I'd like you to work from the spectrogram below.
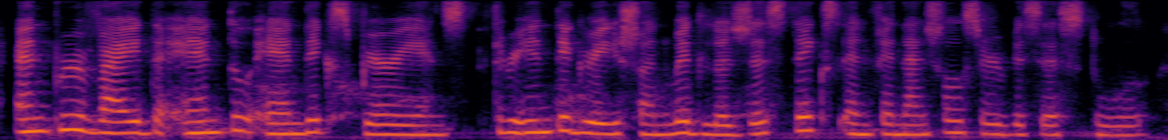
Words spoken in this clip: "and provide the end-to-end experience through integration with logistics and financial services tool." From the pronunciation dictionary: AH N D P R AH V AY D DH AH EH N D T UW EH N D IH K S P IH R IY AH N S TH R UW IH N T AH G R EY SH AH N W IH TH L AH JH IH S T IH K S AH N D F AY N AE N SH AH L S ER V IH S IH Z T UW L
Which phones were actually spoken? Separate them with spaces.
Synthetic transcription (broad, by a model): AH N D P R AH V AY D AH EH N D T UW EH N D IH K S P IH R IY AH N S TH R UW IH N T AH G R EY SH AH N W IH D L AH JH IH S T IH K S AH N D F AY N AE N SH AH L S ER V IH S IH S T UW L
